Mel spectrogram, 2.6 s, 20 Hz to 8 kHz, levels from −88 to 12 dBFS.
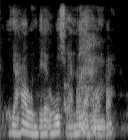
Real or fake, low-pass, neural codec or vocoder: fake; 7.2 kHz; codec, 16 kHz, 4 kbps, FunCodec, trained on LibriTTS, 50 frames a second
